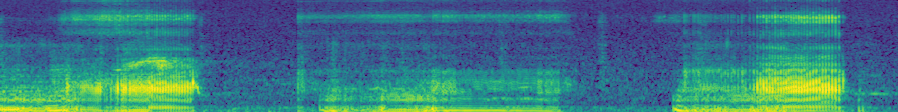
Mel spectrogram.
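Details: Sleeping pug: loud, rattling snores, three noisy breaths in about nine seconds with quieter pauses between; snoring typical of a flat-faced dog.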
